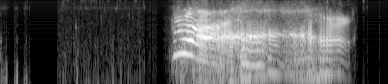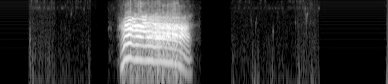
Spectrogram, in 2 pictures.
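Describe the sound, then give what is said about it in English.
A voice imitates a guttural goblin roar in two bursts: a long, rough, growling one followed after a pause by a shorter strained roar, both loud with no talking. “only want to sound like a goblin.”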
